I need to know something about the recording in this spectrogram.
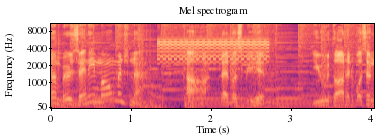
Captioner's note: cellphone ringing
